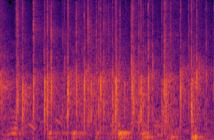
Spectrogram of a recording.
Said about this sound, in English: No, Mr. Chair. It's another thing we can do in committee is clap. And members, it's former Senator Gary DeKramer joining us here.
